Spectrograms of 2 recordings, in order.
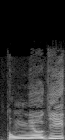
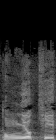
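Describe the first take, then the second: First: The consonant before the ending sounds plain. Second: The consonant before the ending sounds aspirated. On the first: This is a common non-standard pronunciation. The speaker calls it wrong. "가끔 우기시는 분들도 많아요" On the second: This is the standard pronunciation. The speaker calls it right. "표준어가 동력히"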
